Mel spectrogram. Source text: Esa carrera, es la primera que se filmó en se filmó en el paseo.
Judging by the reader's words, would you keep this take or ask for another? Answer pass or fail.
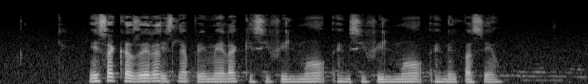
pass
